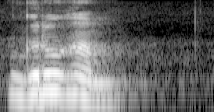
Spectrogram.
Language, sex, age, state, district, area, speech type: Sanskrit, female, 30-45, Maharashtra, Nagpur, urban, read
